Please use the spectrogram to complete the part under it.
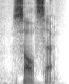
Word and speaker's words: SLSA: And researchers at Google also created a software supply chain integrity framework for developers known as SLSA, pronounced salsa.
